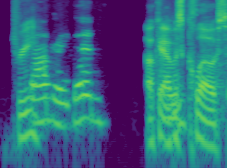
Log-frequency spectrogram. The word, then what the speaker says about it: Seshadri: I'm trying to get your last name wrong. Seshadri, is that right? Seshadri, good.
